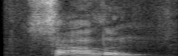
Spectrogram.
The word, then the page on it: salyn: Xyzyl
